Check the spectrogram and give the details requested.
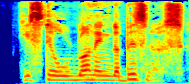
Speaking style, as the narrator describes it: Matt growled

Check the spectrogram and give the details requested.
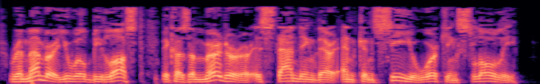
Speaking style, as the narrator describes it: My friend next to me shouts

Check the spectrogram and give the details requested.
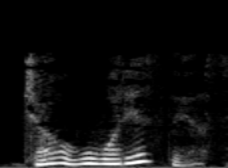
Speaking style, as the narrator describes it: I said in an airless whisper

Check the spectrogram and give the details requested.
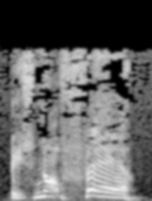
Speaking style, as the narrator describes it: shouting angrily

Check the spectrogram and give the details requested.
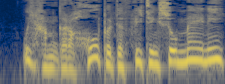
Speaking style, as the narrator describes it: gasped Hiccup

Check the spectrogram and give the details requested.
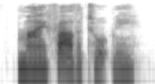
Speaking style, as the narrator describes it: she said

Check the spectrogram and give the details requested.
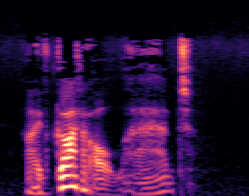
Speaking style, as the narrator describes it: Tate said sharply

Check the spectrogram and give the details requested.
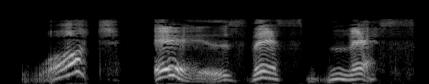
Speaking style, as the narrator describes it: she quavered menacingly

